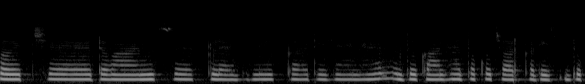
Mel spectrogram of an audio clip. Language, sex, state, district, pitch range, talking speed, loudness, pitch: Hindi, female, Maharashtra, Aurangabad, 225-235 Hz, 155 wpm, -37 LUFS, 230 Hz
